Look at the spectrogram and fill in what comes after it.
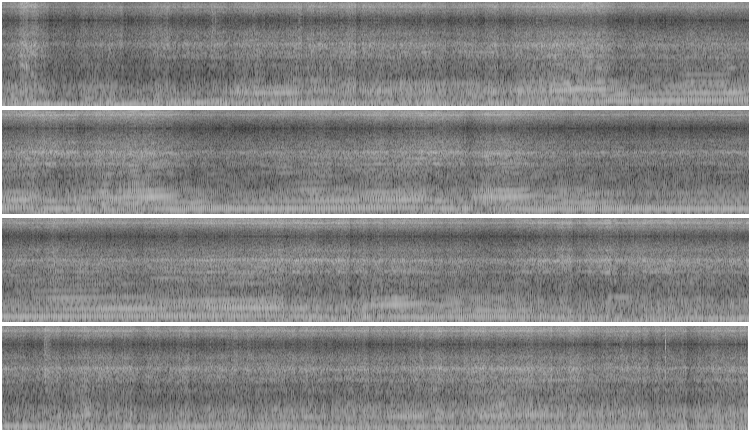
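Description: Alfa Romeo Alfasud race car's flat-four engine heard from inside the cabin under hard driving: the pitch climbs under acceleration and drops back sharply at each gear change or lift, several times, then holds steadier near the end.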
